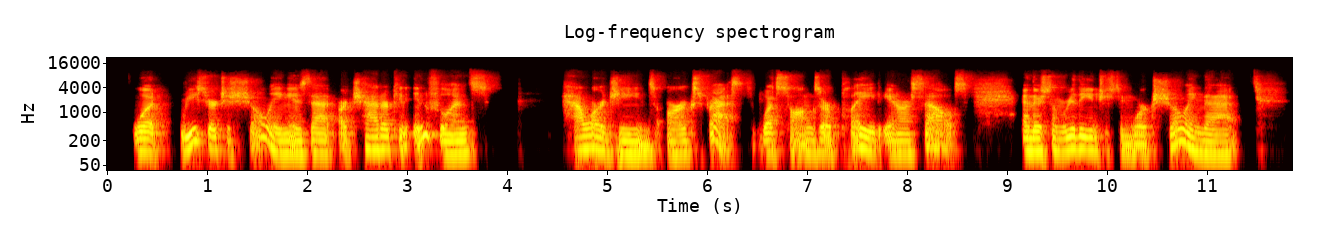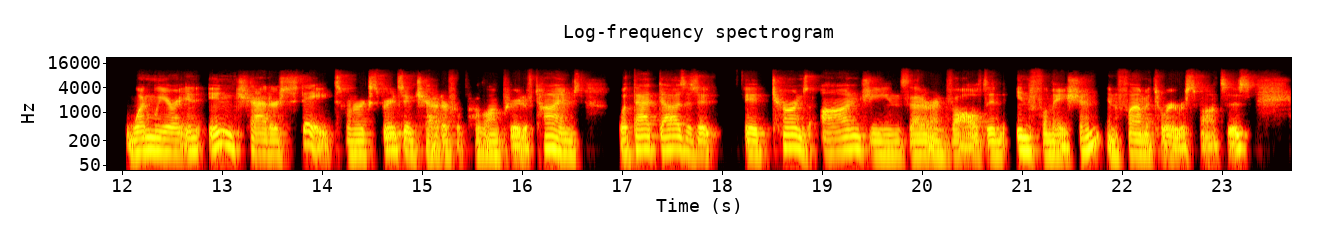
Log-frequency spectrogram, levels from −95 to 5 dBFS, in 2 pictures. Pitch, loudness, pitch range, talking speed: 110 Hz, -23 LUFS, 100-130 Hz, 160 wpm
